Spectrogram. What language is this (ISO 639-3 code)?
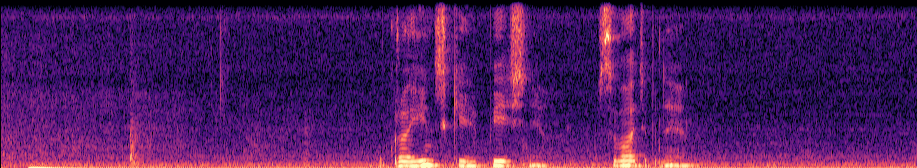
rus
